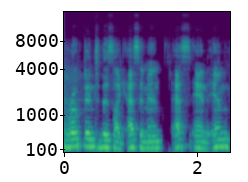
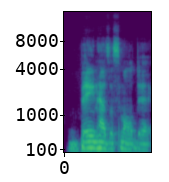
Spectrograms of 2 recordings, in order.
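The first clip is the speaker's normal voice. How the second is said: normal talking voice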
